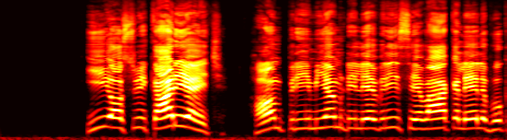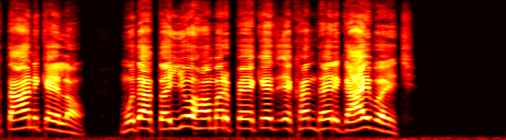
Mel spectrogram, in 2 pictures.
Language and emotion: Maithili, angry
